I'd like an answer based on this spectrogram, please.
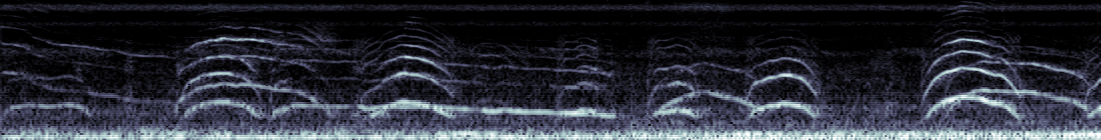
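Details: Newborn kittens with their mother cat, several thin high rising-and-falling mews in quick overlapping bursts over a steady low hum.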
